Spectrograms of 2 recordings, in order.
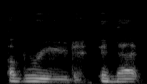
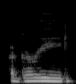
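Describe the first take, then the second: First: "agreed" said lower and much softer, a light cartoon Kingpin rumble. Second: Said in the usual way. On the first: Imitating the nineties cartoon Kingpin voice actor saying agreed, low and soft. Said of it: "I could hear the dude that did Kingpin's voice". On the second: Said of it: "He's like".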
